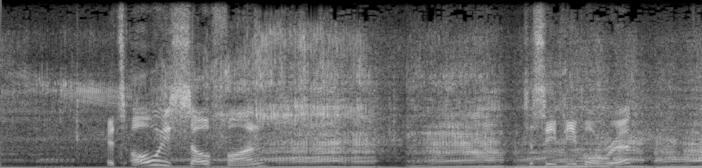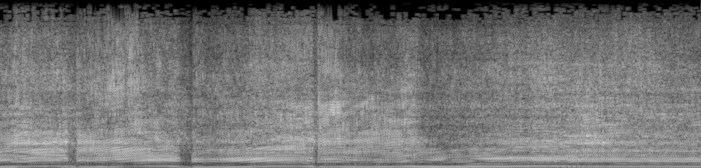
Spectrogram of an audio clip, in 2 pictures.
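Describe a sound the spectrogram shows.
An off-road vehicle's engine revs up and down repeatedly.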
